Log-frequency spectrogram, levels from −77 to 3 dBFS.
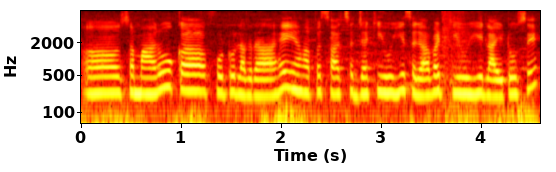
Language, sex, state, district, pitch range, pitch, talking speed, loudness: Hindi, female, Bihar, Saran, 225-245 Hz, 235 Hz, 260 wpm, -14 LUFS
